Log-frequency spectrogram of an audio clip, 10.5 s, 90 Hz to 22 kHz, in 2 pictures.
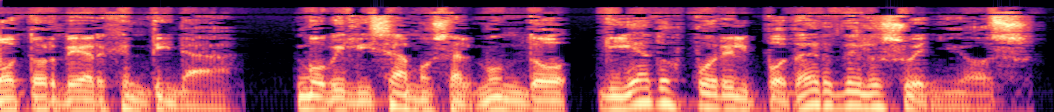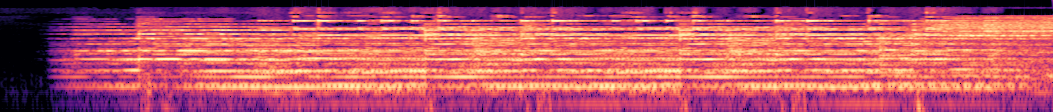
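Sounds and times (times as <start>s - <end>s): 
speech: 0.0s - 5.2s
two bells ringing: 5.5s - 10.5s.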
